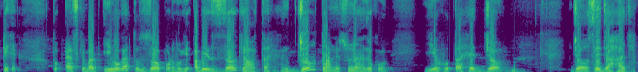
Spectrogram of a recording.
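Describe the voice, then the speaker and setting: Man, teacher, mellow slightly high voice, patient, spells words letter by letter, call-and-response lesson. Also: unhurried, poor audio. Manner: patient, repeating questions and answers in a call-and-response way. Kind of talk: Hindi phonics lesson for children.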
